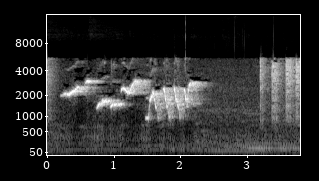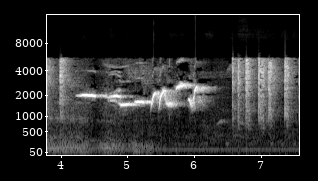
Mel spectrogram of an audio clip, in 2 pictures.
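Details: White-rumped shama song of clear whistled phrases, rising and falling, alternating with bursts of harsh broadband rattling notes; a faint low hum underneath.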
